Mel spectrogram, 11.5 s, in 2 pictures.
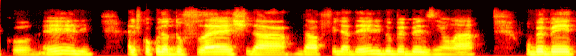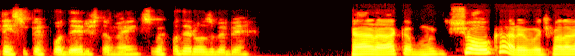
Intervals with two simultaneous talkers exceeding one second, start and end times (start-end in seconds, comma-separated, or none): none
